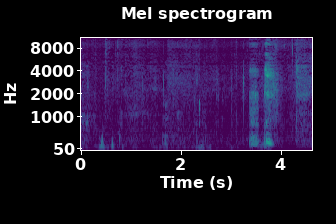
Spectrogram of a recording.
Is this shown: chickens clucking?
no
